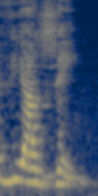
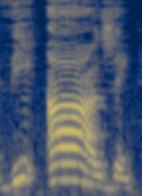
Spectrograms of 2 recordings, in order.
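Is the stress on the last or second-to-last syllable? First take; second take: last; second-to-last. First: The stress falls on the last syllable. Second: The stress falls on the second-to-last syllable. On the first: The speaker calls it wrong. "não é viagem, não é o gen" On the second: The speaker calls it right. "é viagem. Então, é uma palavra paroxítona"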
